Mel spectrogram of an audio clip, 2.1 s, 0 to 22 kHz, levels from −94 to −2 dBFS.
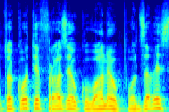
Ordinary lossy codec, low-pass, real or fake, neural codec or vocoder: none; none; real; none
